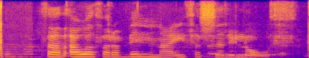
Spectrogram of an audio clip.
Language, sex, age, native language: Icelandic, female, 13, Icelandic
